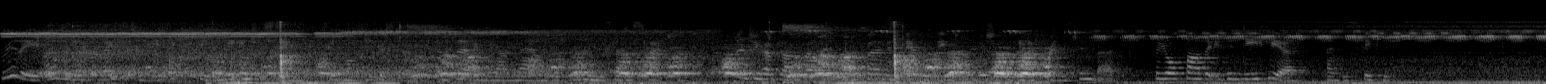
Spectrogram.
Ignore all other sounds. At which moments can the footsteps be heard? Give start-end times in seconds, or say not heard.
not heard.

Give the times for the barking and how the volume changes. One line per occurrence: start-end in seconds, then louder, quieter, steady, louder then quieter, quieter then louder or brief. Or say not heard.
1.3-10.6 louder.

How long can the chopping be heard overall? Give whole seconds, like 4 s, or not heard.
4 s.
